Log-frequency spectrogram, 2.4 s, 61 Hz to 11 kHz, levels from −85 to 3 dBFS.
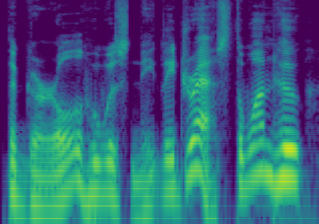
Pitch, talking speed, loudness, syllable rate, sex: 130 Hz, 225 wpm, -20 LUFS, 5.5 syllables/s, male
